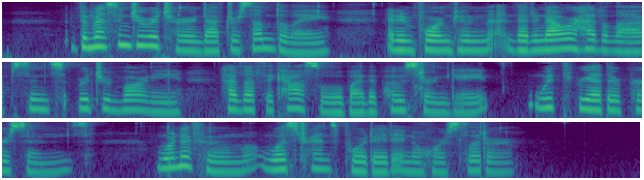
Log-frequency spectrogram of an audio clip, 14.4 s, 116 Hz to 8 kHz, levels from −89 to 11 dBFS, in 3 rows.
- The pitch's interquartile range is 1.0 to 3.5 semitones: Yes, average, 3.2 semitones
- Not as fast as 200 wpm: Yes, average, 165 wpm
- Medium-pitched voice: No, high, 215 Hz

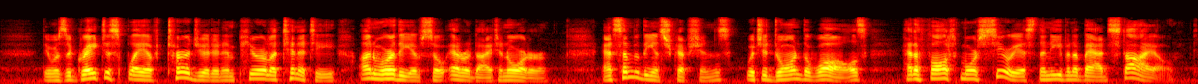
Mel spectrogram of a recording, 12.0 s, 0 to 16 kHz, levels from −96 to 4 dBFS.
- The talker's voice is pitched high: No, medium, 140 Hz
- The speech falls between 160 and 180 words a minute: Yes, average, 175 wpm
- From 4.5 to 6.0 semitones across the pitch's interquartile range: Yes, average, 5.2 semitones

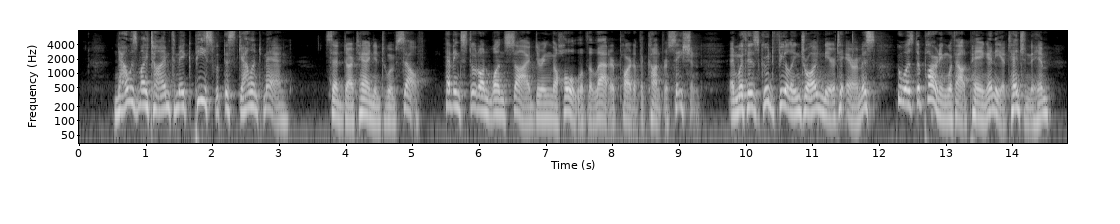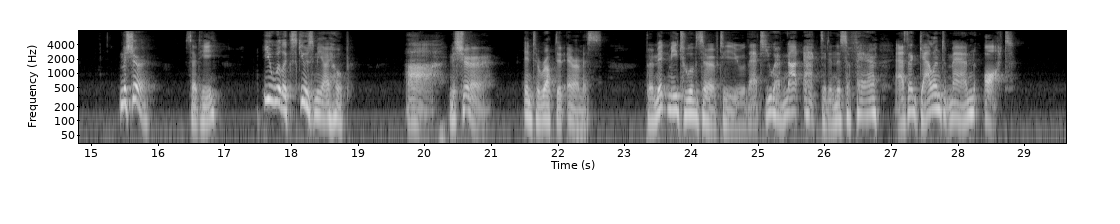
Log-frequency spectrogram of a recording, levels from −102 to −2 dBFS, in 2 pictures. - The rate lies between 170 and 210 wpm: No, average, 160 wpm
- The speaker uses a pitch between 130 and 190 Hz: Yes, medium, 140 Hz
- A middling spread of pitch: No, wide, 8.2 semitones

